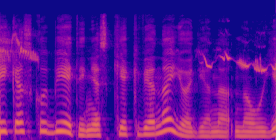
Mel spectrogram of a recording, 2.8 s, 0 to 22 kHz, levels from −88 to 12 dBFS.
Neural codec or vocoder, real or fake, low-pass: none; real; 14.4 kHz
